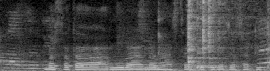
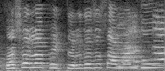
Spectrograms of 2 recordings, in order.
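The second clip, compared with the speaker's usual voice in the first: scolding; 9 semitones higher, 4 dB louder than usual. Real, not acted. Scolding the child.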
